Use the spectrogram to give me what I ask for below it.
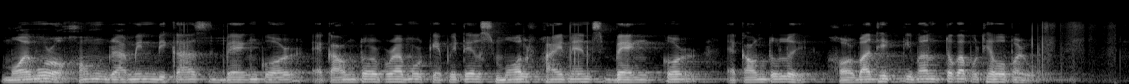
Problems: constant background noise, echo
